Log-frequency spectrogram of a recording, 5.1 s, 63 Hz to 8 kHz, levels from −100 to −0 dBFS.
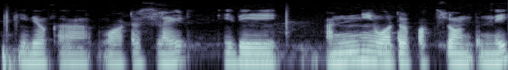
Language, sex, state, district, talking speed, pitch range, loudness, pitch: Telugu, male, Andhra Pradesh, Anantapur, 130 wpm, 100-105 Hz, -26 LUFS, 100 Hz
